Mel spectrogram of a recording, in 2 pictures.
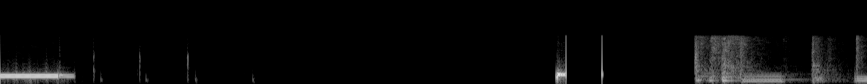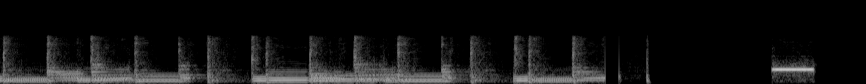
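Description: Telephone line tones during a call transfer: a short steady tone and a few clicks, then several longer bursts of buzzing ringback-style tone separated by pauses, ending with a brief higher beep.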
